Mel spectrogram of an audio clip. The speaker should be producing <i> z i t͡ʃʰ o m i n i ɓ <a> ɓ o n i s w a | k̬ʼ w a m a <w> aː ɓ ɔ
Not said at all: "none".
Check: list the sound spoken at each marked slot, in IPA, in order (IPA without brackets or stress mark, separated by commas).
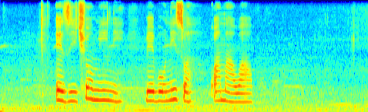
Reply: e, ɛ, w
